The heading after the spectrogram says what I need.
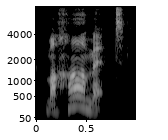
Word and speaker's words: Mahomet: It's a corruption of the old French pronunciation of Muhammad, which was Mahomet.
